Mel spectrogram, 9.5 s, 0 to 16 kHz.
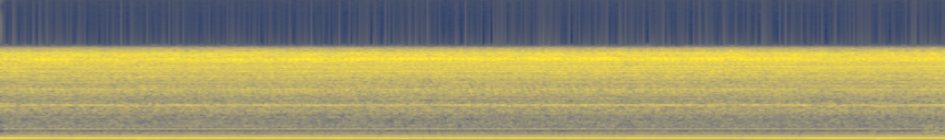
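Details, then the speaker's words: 1987 Toyota 4Runner 22RE petrol, original ECU reinstalled: steady idle with a faint uneven pulse; smog tech saw RPM vary no more than 5 at 1700, though owner suspects a misfire heard in the exhaust. "you're going to see a bounce in RPM of you know 50 somewhere around there may you know but yours is no more than five RPM out of 1700"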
